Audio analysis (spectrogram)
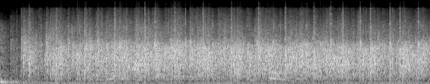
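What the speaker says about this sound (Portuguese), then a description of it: "A Ele uma salva de palmas." A church congregation claps together during a worship service, dense sustained applause starting abruptly and holding steady and loud throughout.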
